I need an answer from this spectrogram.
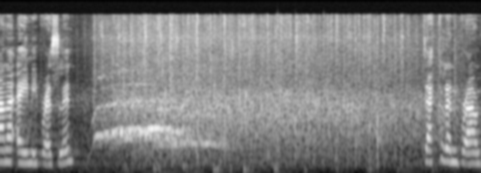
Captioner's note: audience applauding; audience cheering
